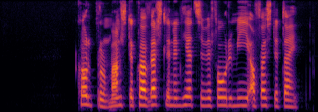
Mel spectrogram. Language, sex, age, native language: Icelandic, female, 40-49, Icelandic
